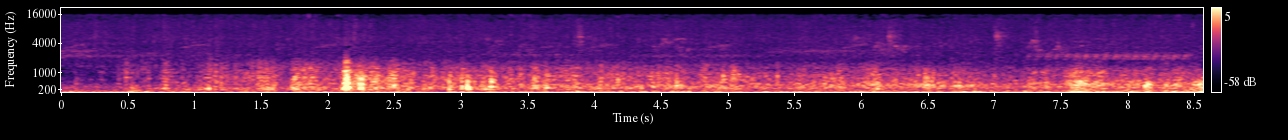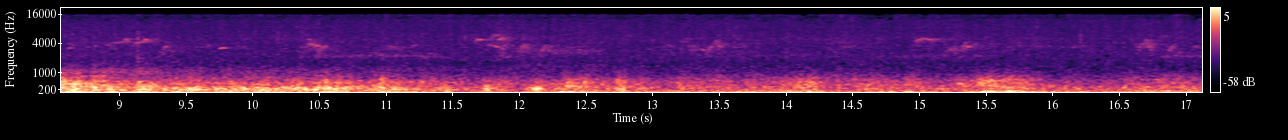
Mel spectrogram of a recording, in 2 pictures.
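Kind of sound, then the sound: nature, rain with thunder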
